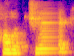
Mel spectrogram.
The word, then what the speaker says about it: Holubczyk: I was born Holozak, or it's pronounced Holubczyk in Polish, on the 28th of October 1969 in Sydney, Australia.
